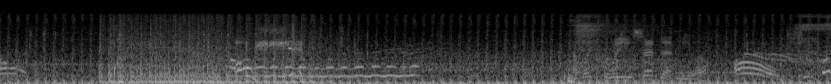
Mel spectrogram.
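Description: Video game gunfire plays as dense, continuous bursts of shots mixed with other game effects, with voices talking over it throughout.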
